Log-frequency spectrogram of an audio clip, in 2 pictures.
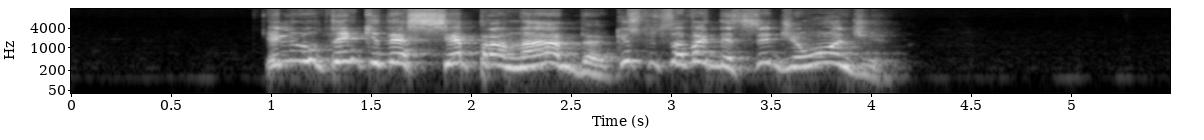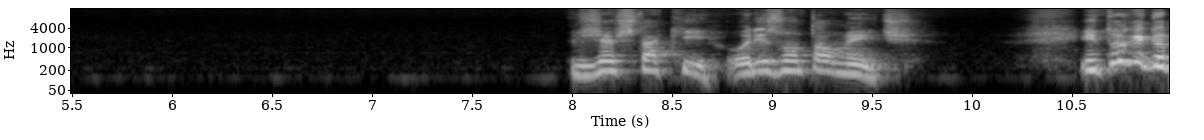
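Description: A man speaks with animation into a close microphone, pausing between phrases.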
